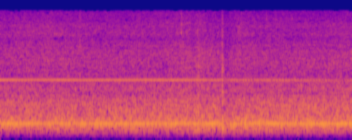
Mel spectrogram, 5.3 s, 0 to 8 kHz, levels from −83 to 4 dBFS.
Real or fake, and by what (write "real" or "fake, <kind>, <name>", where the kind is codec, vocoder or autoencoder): real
